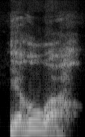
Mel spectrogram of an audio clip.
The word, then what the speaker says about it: Yahweh: Yahwh. That's what they that's that's how you pronounce it, of course.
